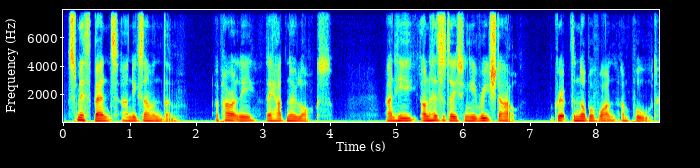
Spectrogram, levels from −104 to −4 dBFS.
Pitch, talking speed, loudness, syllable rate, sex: 140 Hz, 145 wpm, -20 LUFS, 5.5 syllables/s, male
